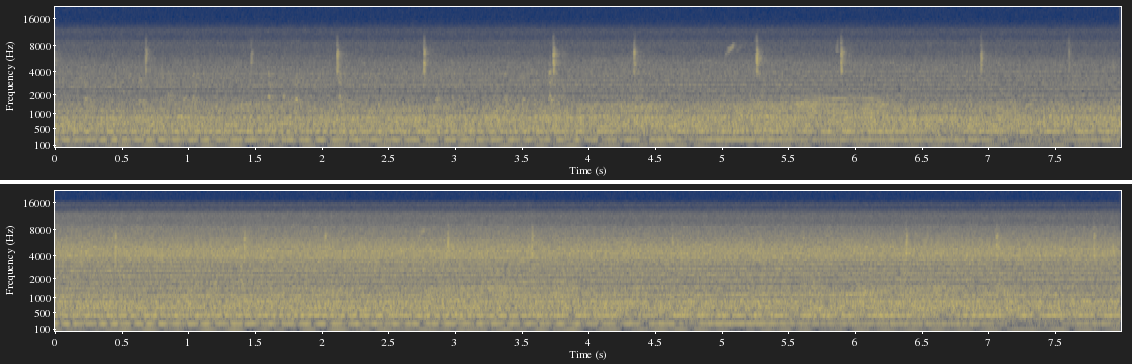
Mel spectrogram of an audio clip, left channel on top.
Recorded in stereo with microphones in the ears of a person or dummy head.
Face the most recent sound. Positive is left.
turn(degrees=-50)  # may be behind; listen again after turning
